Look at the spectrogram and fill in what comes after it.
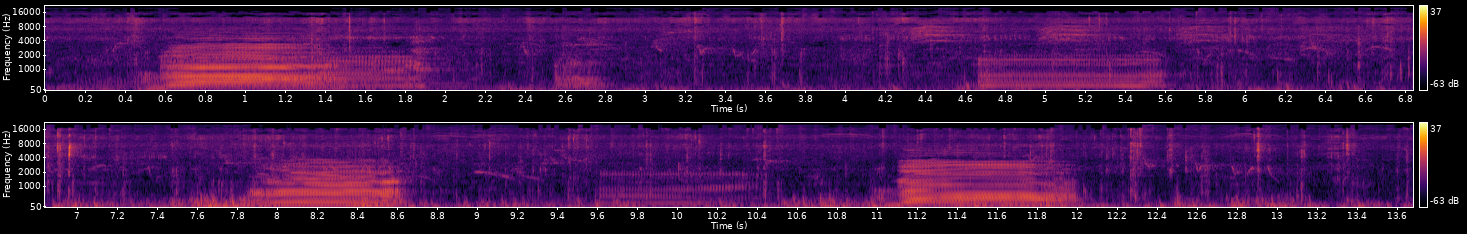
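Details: Cattle in a herd bounding down a green hill in the countryside, several moos heard, some loud and full, others shorter and more distant, separated by gaps of a second or two over rustling outdoor background.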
